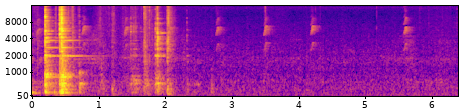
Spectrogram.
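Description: Stainless steel propeller set down on another propeller with a ringing metallic clink, followed by a few lighter metal clicks about a second and a half in as a sliding bevel gauge is brought against the blade. After that it is quiet but for a faint high chirp repeating regularly.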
